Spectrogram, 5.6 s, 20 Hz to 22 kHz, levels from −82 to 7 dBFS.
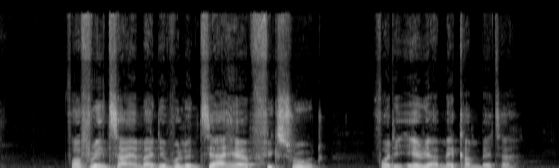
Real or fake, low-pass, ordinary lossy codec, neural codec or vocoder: real; none; none; none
